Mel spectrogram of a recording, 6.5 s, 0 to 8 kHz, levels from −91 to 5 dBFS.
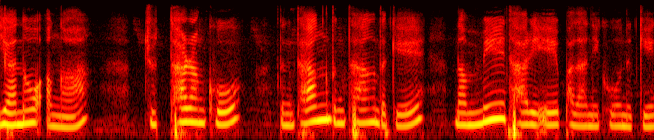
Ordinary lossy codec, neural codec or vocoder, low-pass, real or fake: none; none; 7.2 kHz; real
